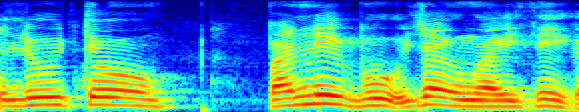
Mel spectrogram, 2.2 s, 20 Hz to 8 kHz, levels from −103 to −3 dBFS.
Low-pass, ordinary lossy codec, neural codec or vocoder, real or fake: none; none; none; real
